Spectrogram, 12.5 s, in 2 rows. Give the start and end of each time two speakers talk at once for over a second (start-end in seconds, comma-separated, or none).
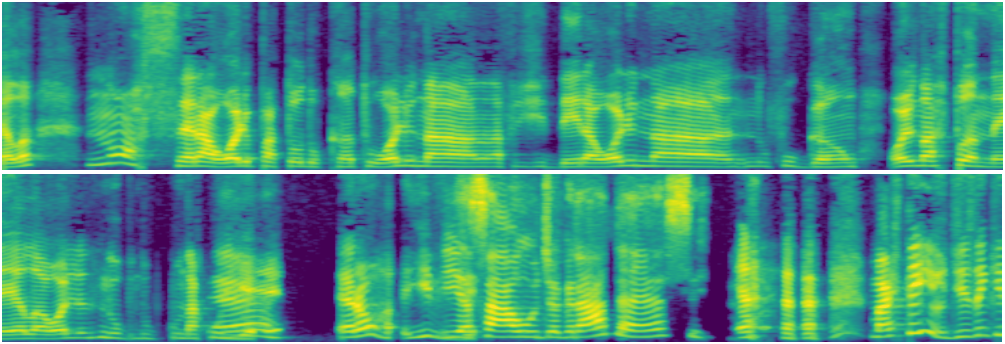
none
